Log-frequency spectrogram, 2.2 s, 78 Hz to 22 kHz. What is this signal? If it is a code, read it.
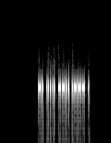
Morse code, heard as a keyed tone, about 59 wpm, 700 Hz. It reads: N5ZJE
